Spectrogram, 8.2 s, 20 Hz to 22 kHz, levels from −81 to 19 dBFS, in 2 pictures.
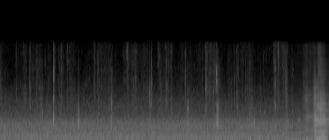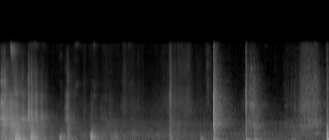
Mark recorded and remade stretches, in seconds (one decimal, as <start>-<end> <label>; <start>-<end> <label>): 0.0-3.7 recorded; 3.7-6.7 remade; 6.7-8.2 recorded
